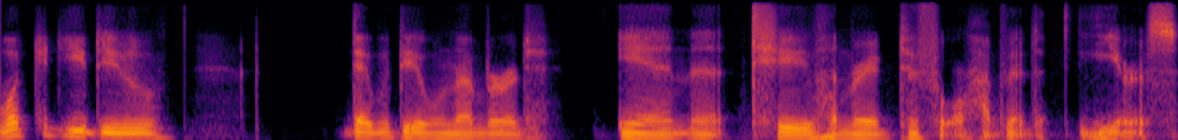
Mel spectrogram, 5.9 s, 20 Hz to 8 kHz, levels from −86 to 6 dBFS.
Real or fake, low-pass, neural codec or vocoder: fake; 7.2 kHz; codec, 16 kHz, 0.5 kbps, FunCodec, trained on Chinese and English, 25 frames a second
